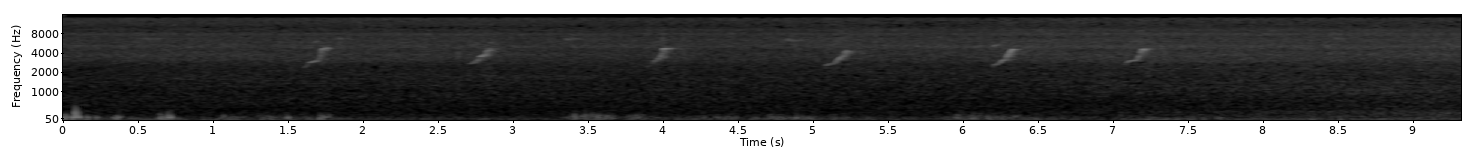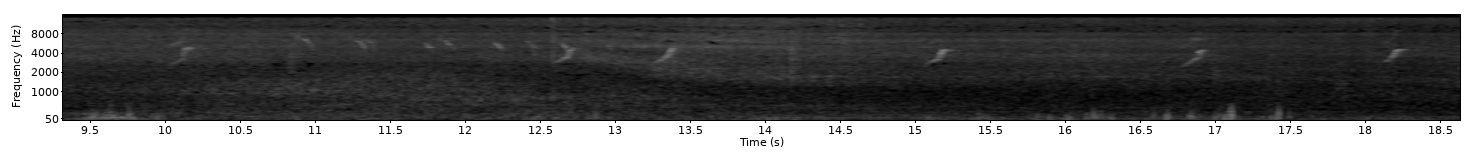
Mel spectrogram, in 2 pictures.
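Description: A small bird calling: a short, high, rising chirp repeated about once a second. Low rumbling bumps on the microphone come and go underneath, the strongest at the start and about halfway through.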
